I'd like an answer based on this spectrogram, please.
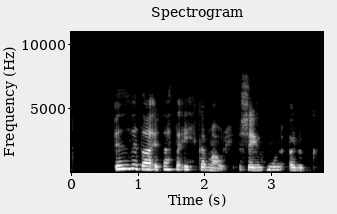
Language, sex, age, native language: Icelandic, female, 14, Icelandic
